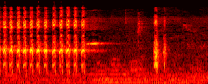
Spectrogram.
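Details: White-crested laughingthrush song meant to prompt other birds into singing: a quick one-second run of about ten buzzy pulsed notes, then near silence with a single short harsh note.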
